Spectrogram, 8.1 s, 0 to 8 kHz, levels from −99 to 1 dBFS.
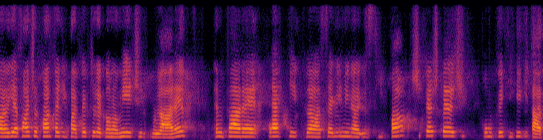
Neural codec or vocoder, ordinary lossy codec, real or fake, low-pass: codec, 16 kHz, 1 kbps, FreqCodec, smaller model; none; fake; none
